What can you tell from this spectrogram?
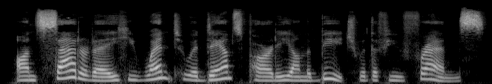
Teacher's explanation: The stress is on the words Saturday, went, dance, party, beach, and friends.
